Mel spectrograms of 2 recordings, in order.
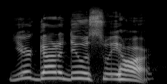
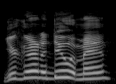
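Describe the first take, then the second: First: High, loud coaxing yell leaning on gonna; yelling back. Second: Much higher, loud encouraging yell; yelling back. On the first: Nurse shouting encouragement while standing him up, high and loud. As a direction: urge him on, stressing gonna. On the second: Staff shouting encouragement at the struggling patient, high and loud. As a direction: push him on, shouting. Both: Retold or imitated. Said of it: "they yell back at me".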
